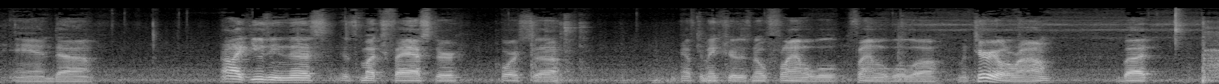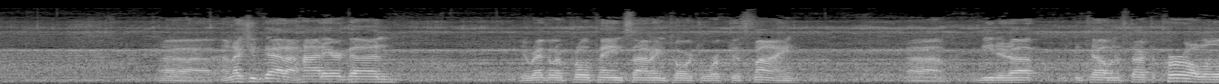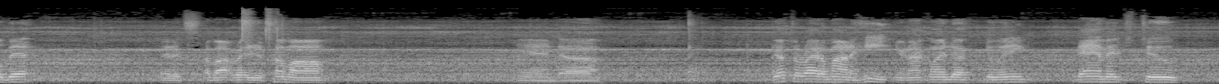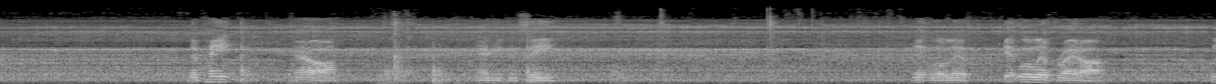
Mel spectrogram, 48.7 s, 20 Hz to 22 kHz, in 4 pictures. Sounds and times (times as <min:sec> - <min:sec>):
Speech: 0:00.1 - 0:01.0, 0:02.2 - 0:05.8, 0:06.8 - 0:10.6, 0:11.2 - 0:11.6, 0:13.8 - 0:16.2, 0:17.4 - 0:20.2, 0:21.2 - 0:24.8, 0:26.0 - 0:27.7, 0:29.6 - 0:30.4, 0:32.1 - 0:36.2, 0:38.4 - 0:40.0, 0:41.3 - 0:42.2, 0:45.7 - 0:47.7.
